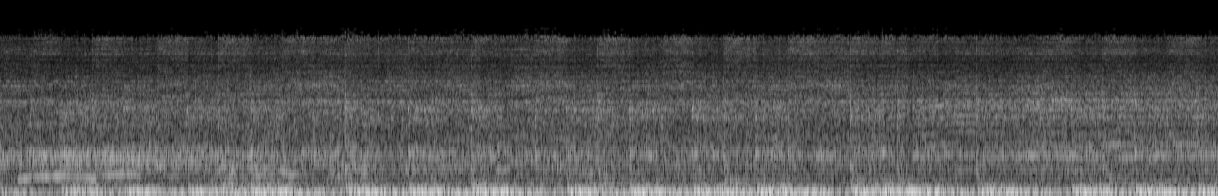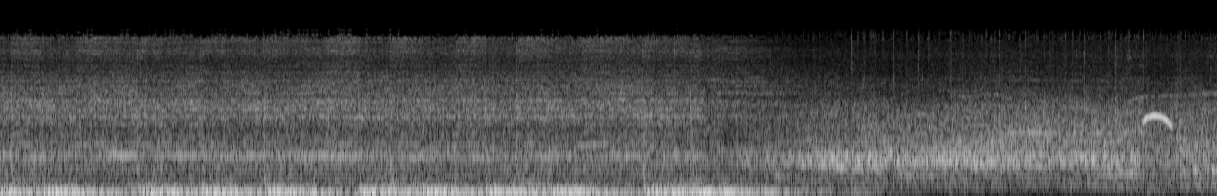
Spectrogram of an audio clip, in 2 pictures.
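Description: Music with a heavy pulsing bass beat played loud over an arena PA system, with a crowd cheering under it. The music stops about twenty seconds in, leaving the crowd's noise.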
